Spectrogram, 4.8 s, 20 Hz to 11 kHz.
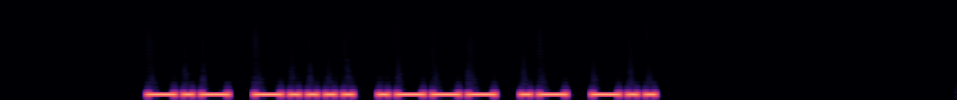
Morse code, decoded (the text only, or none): K6JAD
